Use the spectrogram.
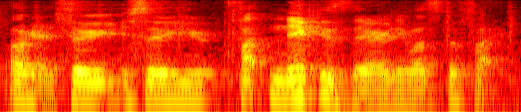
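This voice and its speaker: A man's voice: fairly high pitch, fairly quick, a bit bright. A young man chatting casually as a gaming co-host, offhand as he guides and prompts his partner. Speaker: let's play co-host. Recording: game music clearly behind. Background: video game music.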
